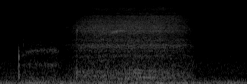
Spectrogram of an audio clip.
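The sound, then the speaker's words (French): One deep breath taken during a guided relaxation exercise, a soft airy hiss that swells in for about a second before fading, quiet throughout with no talking. “Trois grandes respirations profondes pour éliminer toutes les tensions.”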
